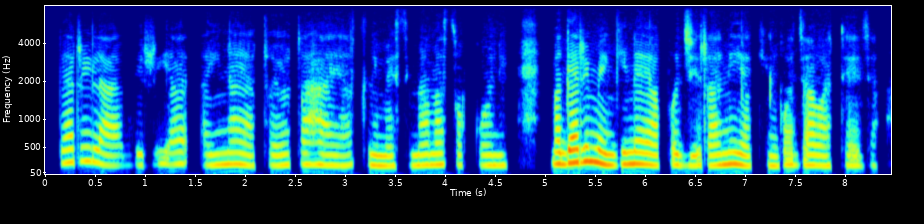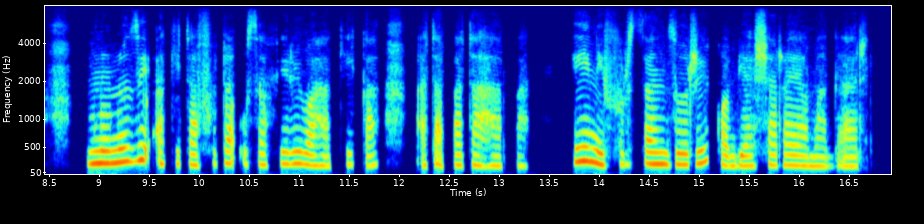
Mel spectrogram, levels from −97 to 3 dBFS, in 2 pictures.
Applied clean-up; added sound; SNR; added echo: none; none; none; none.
